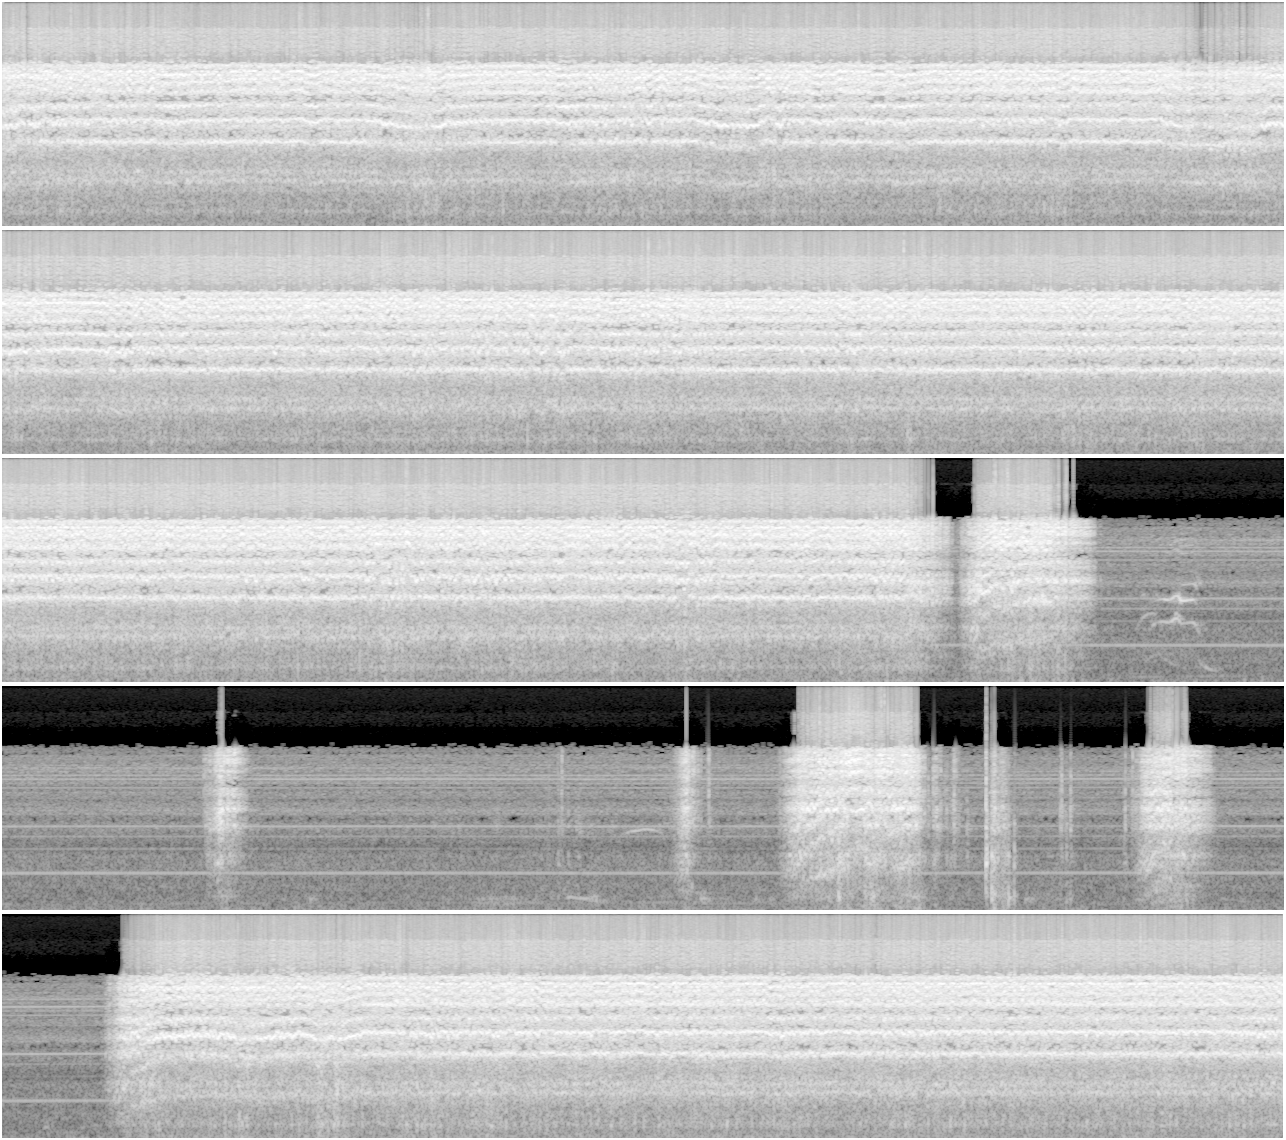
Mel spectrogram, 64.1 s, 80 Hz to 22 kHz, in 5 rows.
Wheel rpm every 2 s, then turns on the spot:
230, 230, 230, 230, 230, 230, 230, 220, 230, 230, 230, 240, 240, 230, 230, 230, 230, 160, 50, 0, 10, 0, 10, 130, 20, 20, 120, 220, 230, 230, 230, 230.
50-52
